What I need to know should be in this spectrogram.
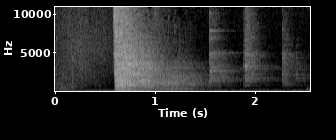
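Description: A heavy metal door clangs shut with a ringing echo.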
